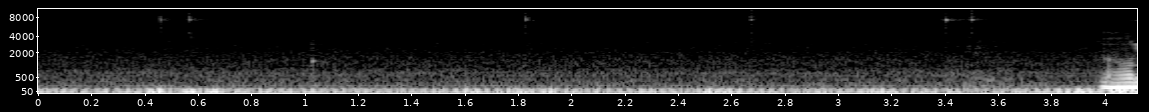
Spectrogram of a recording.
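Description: Computer mouse clicking about six times, some clicks in quick pairs, over a faint steady low hum.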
